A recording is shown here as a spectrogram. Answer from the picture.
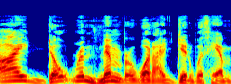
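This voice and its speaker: In a put-on character voice, a man sounds hoarse and raspy at a medium pitch, swinging very widely in pitch at a moderate pace against a quiet background. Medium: read story.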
